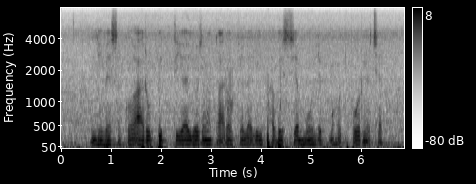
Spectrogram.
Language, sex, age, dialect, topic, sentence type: Maithili, male, 18-24, Angika, banking, statement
